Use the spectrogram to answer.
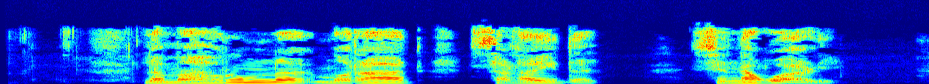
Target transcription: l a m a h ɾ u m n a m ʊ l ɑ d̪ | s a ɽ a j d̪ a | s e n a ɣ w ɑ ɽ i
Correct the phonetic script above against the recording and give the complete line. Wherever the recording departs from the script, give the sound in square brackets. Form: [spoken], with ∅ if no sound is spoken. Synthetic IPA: l a m a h ɾ u m n a m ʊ [ɾ] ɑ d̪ | s a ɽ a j d̪ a | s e n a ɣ w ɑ ɽ i

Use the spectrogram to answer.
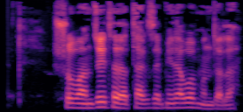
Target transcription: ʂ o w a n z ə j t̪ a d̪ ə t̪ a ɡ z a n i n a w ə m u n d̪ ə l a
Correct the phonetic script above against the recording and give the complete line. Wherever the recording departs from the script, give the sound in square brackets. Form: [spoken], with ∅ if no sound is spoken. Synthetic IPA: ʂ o w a n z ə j t̪ a d̪ ə t̪ a ɡ z a [m] i n a w ə m u n d̪ ə l a

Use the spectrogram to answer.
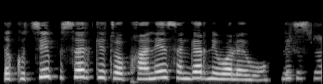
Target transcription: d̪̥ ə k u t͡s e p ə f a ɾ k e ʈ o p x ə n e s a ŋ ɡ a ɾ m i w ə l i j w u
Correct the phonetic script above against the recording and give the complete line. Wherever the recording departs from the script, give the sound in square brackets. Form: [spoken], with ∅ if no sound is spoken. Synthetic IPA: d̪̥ ə k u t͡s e p ə [s] a ɾ k e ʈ o p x [ɑ] n e s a ŋ ɡ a ɾ [n] i w ə l [a] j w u

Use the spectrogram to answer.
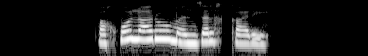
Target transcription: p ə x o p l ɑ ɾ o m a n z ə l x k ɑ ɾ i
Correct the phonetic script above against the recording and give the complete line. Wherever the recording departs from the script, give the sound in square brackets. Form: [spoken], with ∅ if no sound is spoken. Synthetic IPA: p ə x o [∅] l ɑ ɾ o m a n z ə l x k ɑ ɾ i

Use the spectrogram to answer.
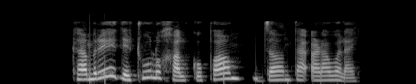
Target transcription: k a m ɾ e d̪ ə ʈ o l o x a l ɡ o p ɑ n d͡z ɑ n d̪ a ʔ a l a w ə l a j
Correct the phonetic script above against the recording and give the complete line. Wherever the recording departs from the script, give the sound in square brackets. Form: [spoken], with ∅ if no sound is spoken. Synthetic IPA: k a m ɾ e d̪ ə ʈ o l o x a l [k] o p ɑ [m] d͡z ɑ n [t̪] a ʔ a [ɽ] a w ə l a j

